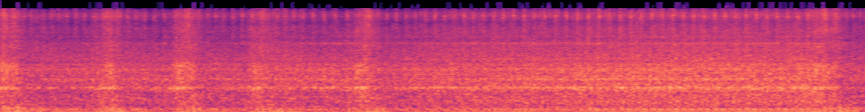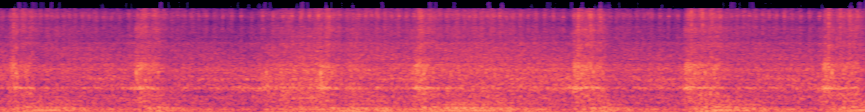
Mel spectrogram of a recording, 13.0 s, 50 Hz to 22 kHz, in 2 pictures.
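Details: Perkins V8 diesel in a Fordson Major, first start after a long time, fuel now reaching the injectors and returning, no coolant in it: even, steady idle with light periodic clatter and no misses; running cleanly.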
